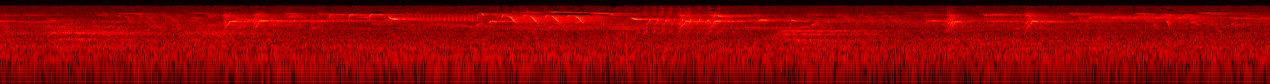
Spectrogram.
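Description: Small birds chirping: many short, high calls overlapping, with a quick trill about four seconds in.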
